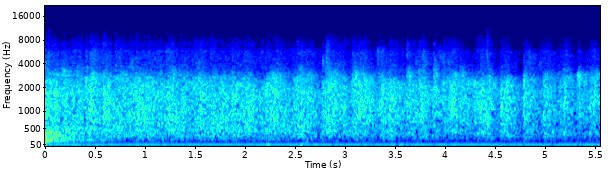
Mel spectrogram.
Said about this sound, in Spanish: ¿Cuánto le damos la gloria a Dios? Dale el aplauso.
